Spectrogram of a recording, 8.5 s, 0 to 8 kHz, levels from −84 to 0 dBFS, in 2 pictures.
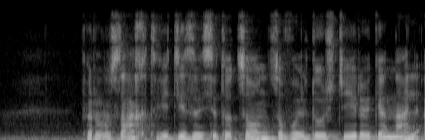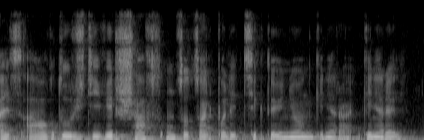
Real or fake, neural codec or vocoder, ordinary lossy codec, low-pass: real; none; none; 7.2 kHz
